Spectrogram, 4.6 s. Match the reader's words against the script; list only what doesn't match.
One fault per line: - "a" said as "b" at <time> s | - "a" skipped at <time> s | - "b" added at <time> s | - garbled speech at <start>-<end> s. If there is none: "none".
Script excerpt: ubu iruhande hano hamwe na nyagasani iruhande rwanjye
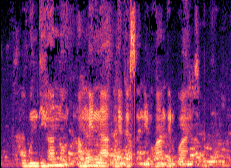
- "iruhande" said as "ndi" at 0.7 s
